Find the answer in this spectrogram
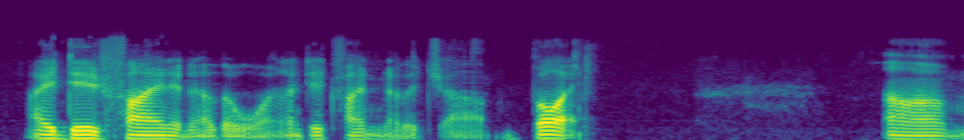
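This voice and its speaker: Against a quiet background, a man with a very deep, low pitch speaks with vocal fry and ordinary pitch variation. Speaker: gaming streamer. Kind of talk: casual live stream chat. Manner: awkward pauses, uneven rhythm; halting, repeats words.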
